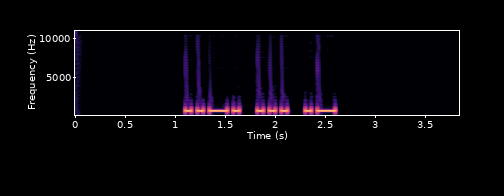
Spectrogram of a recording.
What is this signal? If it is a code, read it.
Morse code, heard as a keyed tone, about 20 wpm, 700 Hz. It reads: FSA
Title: USA Call Sign Postfixes - 3 Letters 20wpm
